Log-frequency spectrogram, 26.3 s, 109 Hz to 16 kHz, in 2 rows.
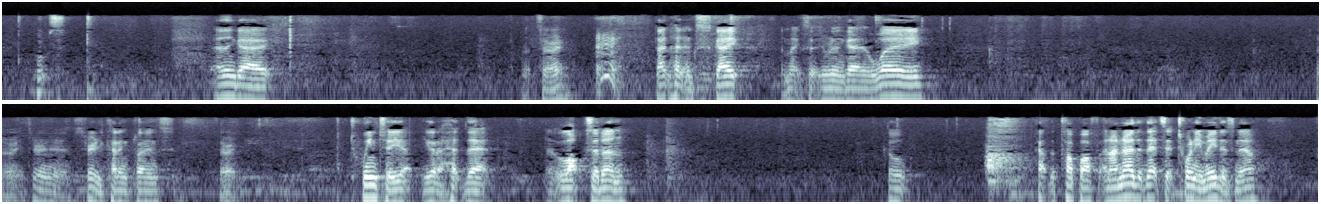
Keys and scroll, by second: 0.0-0.8 typing, 5.1 Escape, 16.3-17.2 typing.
